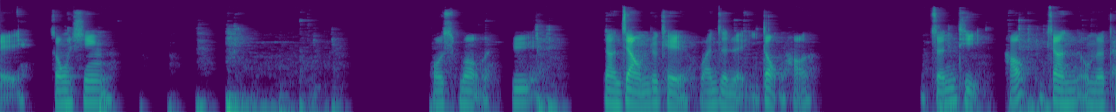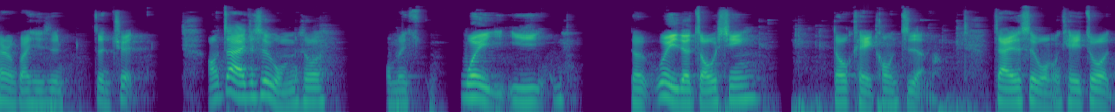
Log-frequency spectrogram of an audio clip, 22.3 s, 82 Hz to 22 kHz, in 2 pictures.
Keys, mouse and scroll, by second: 1.1 shift+click, 2.3 ctrl+p, 3.4 Tab, 4.8 click, 5.4 g, 8.6 click, 9.4 g, 10.3 ctrl+z, 10.9 click, 17.2 click, 18.4 g, 19.2 ctrl+z, 19.6 click, 20.0 g, 20.7 ctrl+z, 21.8 click.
